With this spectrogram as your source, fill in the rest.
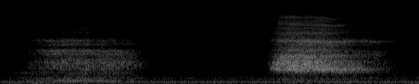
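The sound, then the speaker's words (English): A deep breath, heard as two long, breathy rushes of air separated by a quiet pause of about a second, the second one louder and fuller than the first, with no talking. “Just pausing for a minute, taking a deep breath.”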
